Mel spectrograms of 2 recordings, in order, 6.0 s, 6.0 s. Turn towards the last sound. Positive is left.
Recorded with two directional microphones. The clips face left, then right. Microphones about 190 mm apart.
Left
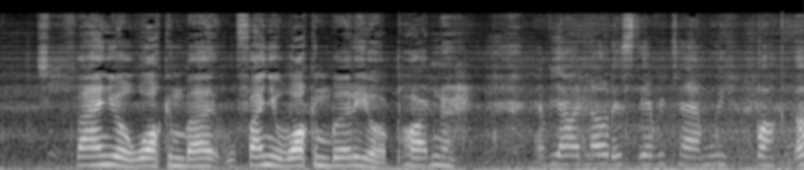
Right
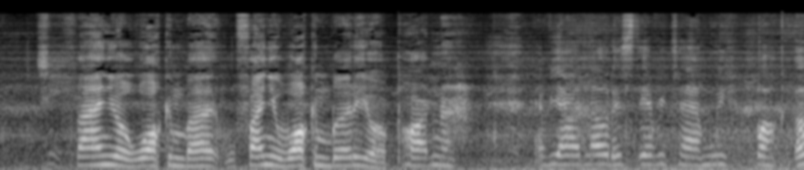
turn(degrees=-10)  # may be behind; listen again after turning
